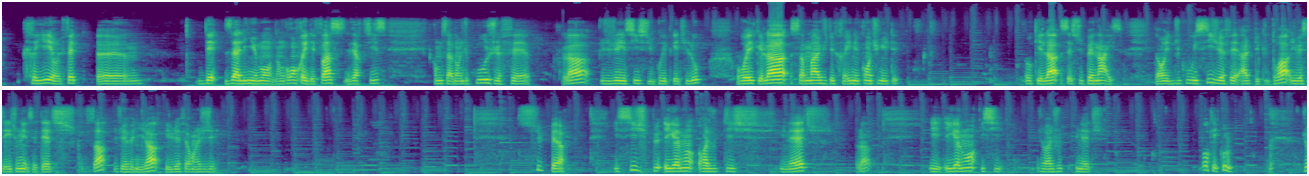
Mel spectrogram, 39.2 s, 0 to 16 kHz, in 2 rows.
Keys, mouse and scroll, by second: 0.0 ctrl+e, 10.7 middle click, 11.6 scroll up 2, 14.8 scroll down 3, 15.3-18.5 middle drag, 18.5-18.9 scroll up 1, 18.9-20.4 alt+right drag, 20.4 KP_3, 21.9 g, 24.8-25.4 scroll down 6, 26.8-27.1 scroll up 1, 29.1 ctrl+r, 30.6-33.5 drag, 33.5 ctrl+r, 34.6-36.3 drag, 36.3-36.9 scroll down 2, 36.9-39.0 middle drag, 39.0 KP_1.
